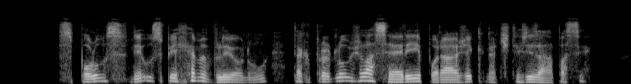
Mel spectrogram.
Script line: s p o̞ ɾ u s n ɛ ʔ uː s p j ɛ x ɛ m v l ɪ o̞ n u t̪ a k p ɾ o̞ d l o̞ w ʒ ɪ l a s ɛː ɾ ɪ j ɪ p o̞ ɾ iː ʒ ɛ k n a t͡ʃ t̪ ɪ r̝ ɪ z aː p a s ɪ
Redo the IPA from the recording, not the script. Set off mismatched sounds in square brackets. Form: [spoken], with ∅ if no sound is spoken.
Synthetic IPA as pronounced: s p o̞ [l] u s n ɛ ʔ uː s p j ɛ x ɛ m v l ɪ o̞ n u t̪ a k p ɾ o̞ d l o̞ w ʒ ɪ l a s ɛː ɾ ɪ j ɪ p o̞ ɾ [aː] ʒ ɛ k n a t͡ʃ t̪ ɪ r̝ ɪ z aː p a s ɪ

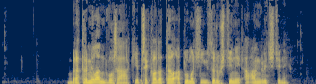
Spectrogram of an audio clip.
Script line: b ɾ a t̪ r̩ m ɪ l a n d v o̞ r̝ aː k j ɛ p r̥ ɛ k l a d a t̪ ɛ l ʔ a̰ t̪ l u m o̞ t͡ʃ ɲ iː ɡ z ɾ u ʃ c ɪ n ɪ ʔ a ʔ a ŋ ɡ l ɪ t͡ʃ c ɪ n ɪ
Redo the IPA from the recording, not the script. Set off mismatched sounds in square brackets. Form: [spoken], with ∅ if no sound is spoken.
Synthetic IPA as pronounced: b ɾ a t̪ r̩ m ɪ l a n d v o̞ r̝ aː k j ɛ p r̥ ɛ k l a d a t̪ ɛ l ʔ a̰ t̪ l u m o̞ t͡ʃ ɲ iː ɡ z ɾ u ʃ c ɪ n ɪ ʔ a ʔ a ŋ ɡ l ɪ t͡ʃ c ɪ n ɪ

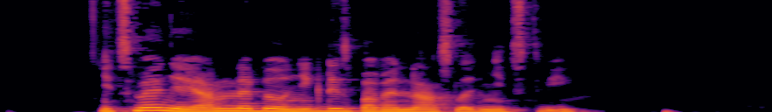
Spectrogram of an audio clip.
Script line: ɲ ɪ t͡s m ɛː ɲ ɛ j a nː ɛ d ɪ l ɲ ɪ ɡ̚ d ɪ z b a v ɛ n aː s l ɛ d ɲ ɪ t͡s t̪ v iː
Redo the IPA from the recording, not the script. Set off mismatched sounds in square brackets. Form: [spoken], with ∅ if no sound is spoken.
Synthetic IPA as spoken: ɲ ɪ t͡s m ɛː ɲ ɛ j a nː ɛ [b] ɪ l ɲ ɪ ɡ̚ d ɪ z b a v ɛ [nː] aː s l ɛ d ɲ ɪ t͡s t̪ v iː

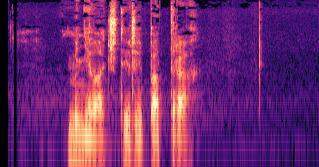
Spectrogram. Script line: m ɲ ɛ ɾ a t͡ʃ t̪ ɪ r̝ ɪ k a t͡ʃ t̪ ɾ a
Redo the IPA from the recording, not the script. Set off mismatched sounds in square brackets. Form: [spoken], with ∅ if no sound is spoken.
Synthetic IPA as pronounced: m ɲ ɛ [l] a t͡ʃ t̪ ɪ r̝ ɪ [p] a [∅] t̪ ɾ a

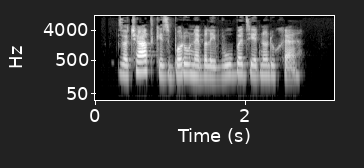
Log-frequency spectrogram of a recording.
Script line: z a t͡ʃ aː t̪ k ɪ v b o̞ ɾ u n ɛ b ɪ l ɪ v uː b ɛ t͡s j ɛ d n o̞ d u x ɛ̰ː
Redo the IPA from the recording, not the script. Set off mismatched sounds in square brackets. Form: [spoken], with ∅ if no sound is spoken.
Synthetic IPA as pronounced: z a t͡ʃ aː t̪ k ɪ [z] b o̞ ɾ u n ɛ b ɪ l ɪ v uː b ɛ t͡s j ɛ d n o̞ d u x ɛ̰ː

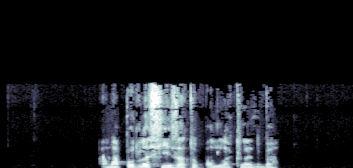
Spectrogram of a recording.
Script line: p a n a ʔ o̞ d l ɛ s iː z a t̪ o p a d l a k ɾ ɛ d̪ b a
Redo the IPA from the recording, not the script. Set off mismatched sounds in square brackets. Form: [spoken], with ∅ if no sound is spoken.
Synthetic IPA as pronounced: [ʔ] a n a [p] o̞ d l ɛ s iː z a t̪ o p a d l a k [l] ɛ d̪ b a

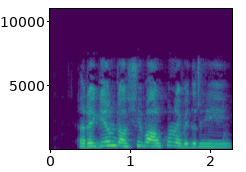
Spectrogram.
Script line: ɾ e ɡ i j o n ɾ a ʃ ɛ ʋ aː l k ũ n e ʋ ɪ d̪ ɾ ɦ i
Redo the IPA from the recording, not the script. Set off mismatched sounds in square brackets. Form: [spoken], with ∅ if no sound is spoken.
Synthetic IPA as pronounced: ɾ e ɡ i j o n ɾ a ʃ [i] ʋ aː l k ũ n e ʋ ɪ d̪ ɾ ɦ i

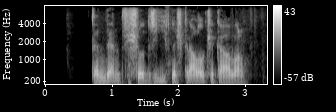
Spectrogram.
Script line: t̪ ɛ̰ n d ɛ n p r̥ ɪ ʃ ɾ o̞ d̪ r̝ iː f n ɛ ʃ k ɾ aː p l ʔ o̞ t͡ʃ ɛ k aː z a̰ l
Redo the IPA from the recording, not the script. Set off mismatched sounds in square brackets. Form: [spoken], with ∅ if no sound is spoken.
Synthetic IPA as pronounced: t̪ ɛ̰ n d ɛ n p r̥ ɪ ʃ [l] o̞ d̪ r̝ iː f n ɛ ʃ k ɾ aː [∅] l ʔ o̞ t͡ʃ ɛ k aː [v] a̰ l

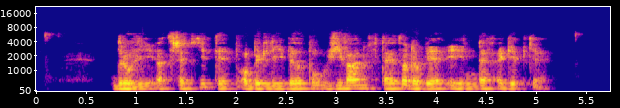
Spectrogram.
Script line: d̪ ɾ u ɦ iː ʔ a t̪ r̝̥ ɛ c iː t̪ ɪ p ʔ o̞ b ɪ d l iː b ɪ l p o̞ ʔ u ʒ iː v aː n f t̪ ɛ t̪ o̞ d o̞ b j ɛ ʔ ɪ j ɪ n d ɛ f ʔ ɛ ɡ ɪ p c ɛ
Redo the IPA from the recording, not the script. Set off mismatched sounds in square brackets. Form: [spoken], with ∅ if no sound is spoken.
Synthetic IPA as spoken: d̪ ɾ u ɦ iː ʔ a t̪ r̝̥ ɛ c iː t̪ ɪ p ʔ o̞ b ɪ d l iː b ɪ l p o̞ ʔ u ʒ iː v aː n f t̪ [ɛː] t̪ o̞ d o̞ b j ɛ ʔ ɪ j ɪ n d ɛ f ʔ ɛ ɡ ɪ p c ɛ

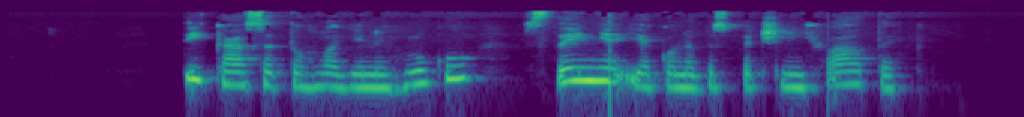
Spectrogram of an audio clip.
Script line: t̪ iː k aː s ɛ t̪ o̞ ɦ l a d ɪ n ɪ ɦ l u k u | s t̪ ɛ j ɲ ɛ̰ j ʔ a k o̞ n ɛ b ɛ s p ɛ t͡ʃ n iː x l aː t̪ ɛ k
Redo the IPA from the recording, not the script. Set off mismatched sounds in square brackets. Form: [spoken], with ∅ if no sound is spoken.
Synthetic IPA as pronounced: t̪ iː k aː s ɛ t̪ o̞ ɦ l a [ɟ] ɪ n ɪ ɦ l u k u | s t̪ ɛ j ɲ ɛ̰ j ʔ a k o̞ n ɛ b ɛ s p ɛ t͡ʃ n iː x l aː t̪ ɛ k

